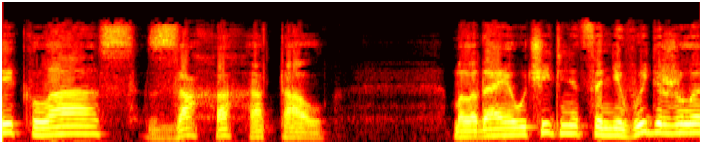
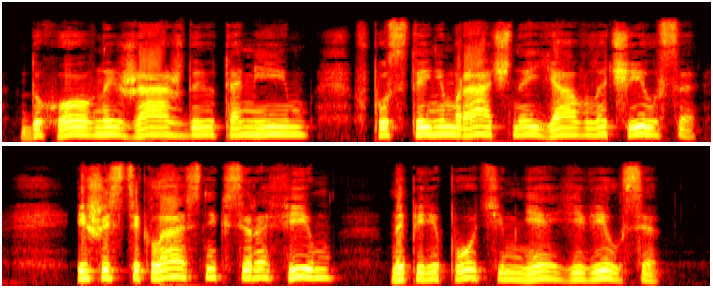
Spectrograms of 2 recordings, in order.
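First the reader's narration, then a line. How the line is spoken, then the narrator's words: Soft singsong voice. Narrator (Russian): Таня начала мягким певучим голосом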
